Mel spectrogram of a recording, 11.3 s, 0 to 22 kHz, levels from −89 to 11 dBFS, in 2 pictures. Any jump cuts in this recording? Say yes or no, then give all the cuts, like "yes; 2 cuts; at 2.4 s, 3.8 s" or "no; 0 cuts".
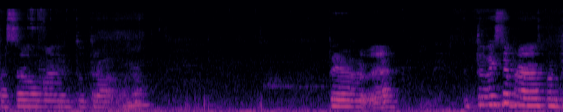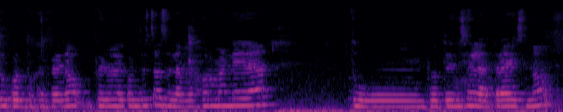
yes; 1 cut; at 9.1 s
